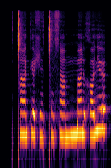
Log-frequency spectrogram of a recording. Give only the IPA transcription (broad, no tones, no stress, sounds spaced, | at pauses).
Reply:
ǀ ã kʲ ɒ ʃ ɛ̤ ǀ ɛ̤ s ã mː ã ɾ ʊ x ɒ lʲ œ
